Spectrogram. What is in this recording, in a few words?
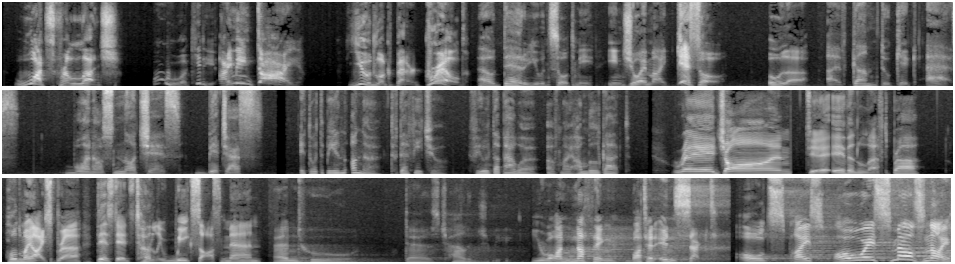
Animation Video Game Character Scratch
